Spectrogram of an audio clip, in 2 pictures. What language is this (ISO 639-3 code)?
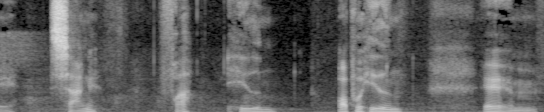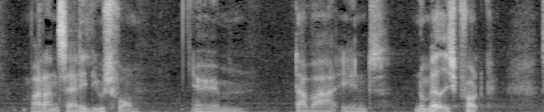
dan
